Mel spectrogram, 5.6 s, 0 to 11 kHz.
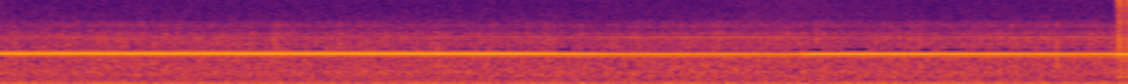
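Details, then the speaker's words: Rogers 11RA651 shortwave radio fed an unmodulated signal: a steady high whistle over faint hiss that lines up with the received signal; an unwanted heterodyne tone whose cause is not yet understood. "Now, what about that heterodyne sound? Okay, so this is an unmodulated signal being sent to the radio. We should not hear this tone. The tone is being caused by something I don't understand what it is."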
